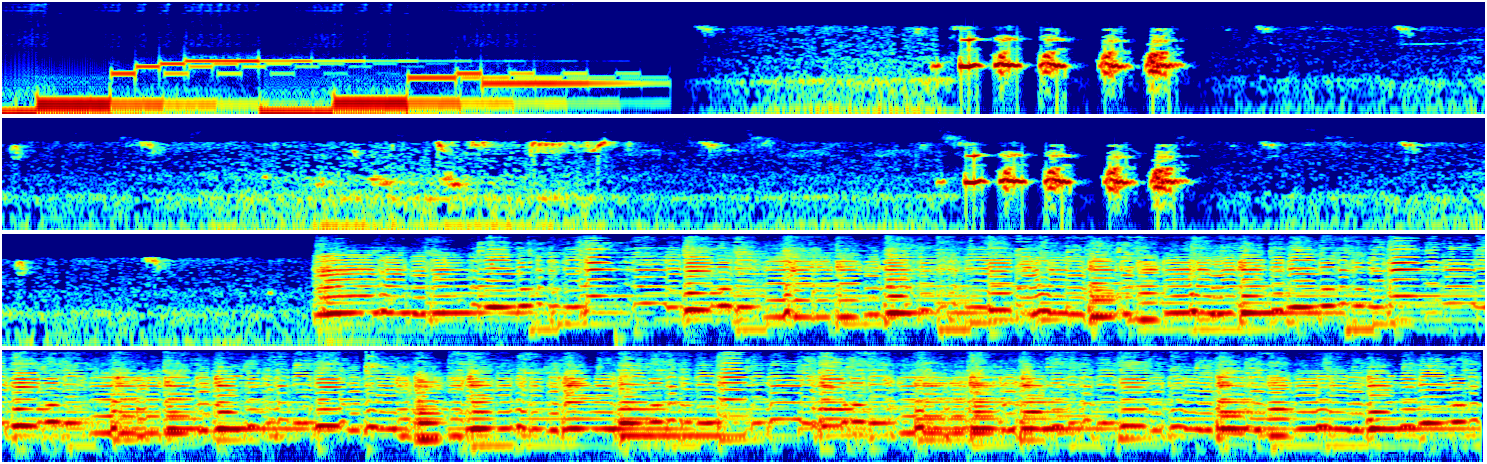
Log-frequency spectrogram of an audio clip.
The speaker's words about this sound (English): And we kicked off just then with the sound of Mr. Fox with his characteristic bark.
